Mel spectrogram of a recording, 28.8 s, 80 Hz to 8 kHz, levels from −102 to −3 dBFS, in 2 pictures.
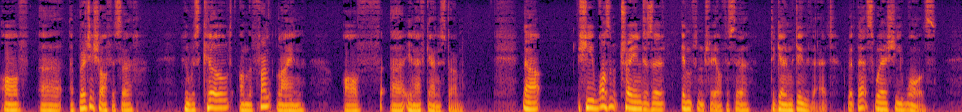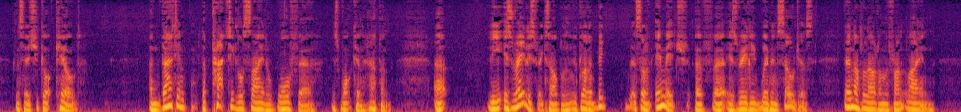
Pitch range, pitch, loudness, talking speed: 100-130 Hz, 115 Hz, -25 LUFS, 160 wpm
